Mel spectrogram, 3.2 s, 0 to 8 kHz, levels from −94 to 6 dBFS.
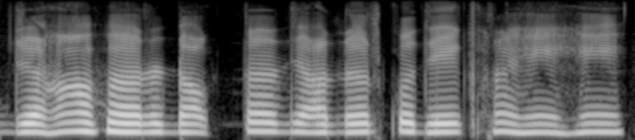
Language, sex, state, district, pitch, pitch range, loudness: Hindi, female, Madhya Pradesh, Bhopal, 180 Hz, 175-190 Hz, -15 LUFS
